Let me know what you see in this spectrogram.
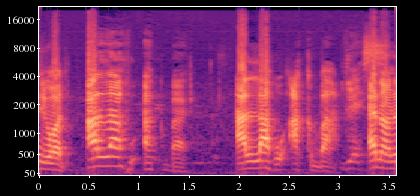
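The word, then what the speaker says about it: الله أكبر: Is that the correct pronunciation? Is what? Allahu Akbar.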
